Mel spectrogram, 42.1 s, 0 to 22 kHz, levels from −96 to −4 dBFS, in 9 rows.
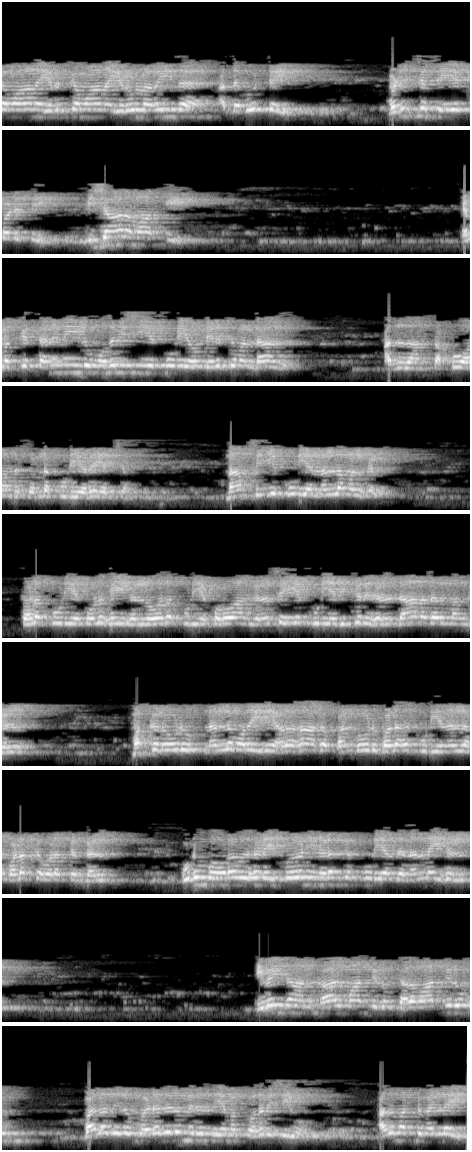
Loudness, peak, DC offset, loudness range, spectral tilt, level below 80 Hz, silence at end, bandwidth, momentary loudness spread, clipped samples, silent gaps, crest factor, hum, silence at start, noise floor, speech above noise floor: -14 LUFS; 0 dBFS; under 0.1%; 5 LU; -4.5 dB/octave; -78 dBFS; 0 s; 6 kHz; 9 LU; under 0.1%; none; 16 dB; none; 0 s; -53 dBFS; 39 dB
